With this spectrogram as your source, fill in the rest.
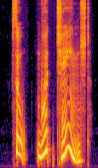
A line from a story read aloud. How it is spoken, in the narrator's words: I choked out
